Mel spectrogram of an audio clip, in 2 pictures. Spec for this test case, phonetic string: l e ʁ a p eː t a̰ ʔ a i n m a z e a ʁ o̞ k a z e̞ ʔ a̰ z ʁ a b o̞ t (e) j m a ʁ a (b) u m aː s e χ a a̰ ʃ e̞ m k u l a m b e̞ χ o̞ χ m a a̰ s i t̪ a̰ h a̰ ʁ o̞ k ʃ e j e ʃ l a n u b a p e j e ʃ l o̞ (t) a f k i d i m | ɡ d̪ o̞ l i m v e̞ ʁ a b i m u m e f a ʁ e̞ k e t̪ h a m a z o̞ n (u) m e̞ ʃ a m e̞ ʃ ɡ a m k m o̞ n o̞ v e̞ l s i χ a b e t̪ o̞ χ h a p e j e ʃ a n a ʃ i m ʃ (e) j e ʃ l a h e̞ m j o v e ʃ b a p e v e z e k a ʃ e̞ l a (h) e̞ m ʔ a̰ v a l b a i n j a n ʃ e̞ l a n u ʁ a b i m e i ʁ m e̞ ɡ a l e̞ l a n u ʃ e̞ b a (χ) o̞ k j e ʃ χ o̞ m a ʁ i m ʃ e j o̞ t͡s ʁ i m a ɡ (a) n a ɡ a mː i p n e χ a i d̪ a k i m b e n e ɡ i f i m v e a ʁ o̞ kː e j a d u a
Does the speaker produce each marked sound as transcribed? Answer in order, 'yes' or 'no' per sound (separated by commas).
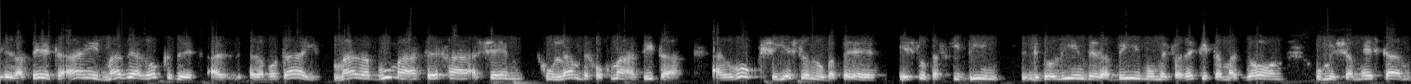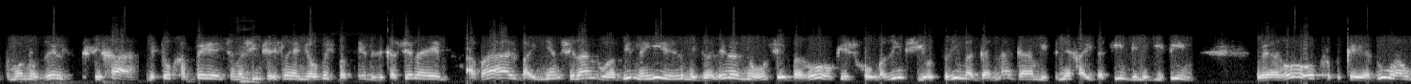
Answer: no, yes, yes, yes, yes, yes, no, yes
